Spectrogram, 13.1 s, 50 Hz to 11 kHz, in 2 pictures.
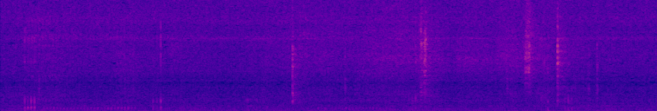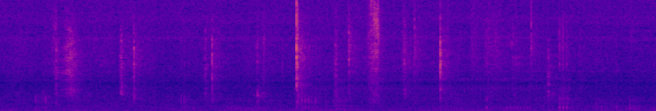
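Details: Domestic cat purring while being stroked, filmed 22 November 2018; a steady low rumbling purr runs throughout, overlaid by frequent soft clicks and brushing rustles from handling.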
